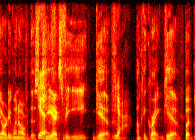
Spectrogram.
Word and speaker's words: GXVE: makeup first of all tell me how to pronounce it because again we already went over this gxve give yeah okay great give but let the listener know give is spelled g x v e yeah that's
